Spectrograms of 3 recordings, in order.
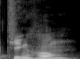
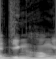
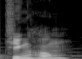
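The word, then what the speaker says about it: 惊鸿: Lalu di sini ada tulisan yang pengucapannya adalah Qinghong. Kalau di AliExpress ditulisnya Jinghong ya teman-teman ya. Tapi bacanya yang benar adalah Qinghong.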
